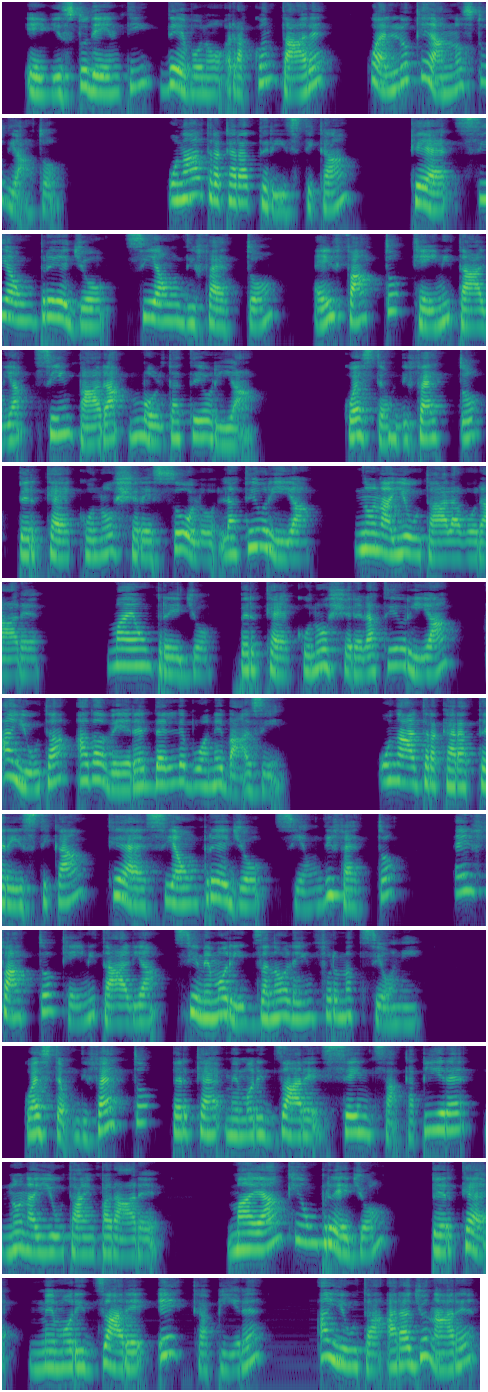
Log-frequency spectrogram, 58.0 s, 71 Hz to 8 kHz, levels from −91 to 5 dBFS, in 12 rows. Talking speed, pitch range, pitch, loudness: 105 wpm, 170-235 Hz, 195 Hz, -22 LUFS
